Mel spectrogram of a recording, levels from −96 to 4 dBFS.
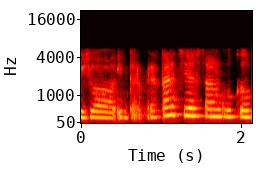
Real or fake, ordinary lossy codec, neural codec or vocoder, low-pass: fake; Opus, 24 kbps; vocoder, 44.1 kHz, 128 mel bands, Pupu-Vocoder; 5.4 kHz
